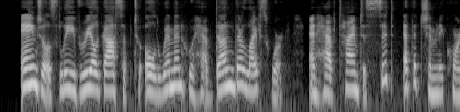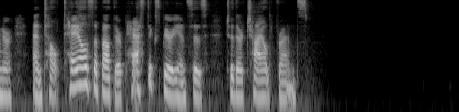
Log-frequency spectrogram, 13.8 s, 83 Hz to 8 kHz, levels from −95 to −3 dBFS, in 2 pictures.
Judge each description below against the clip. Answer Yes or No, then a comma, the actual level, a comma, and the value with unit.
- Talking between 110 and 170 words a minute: Yes, average, 145 wpm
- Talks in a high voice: Yes, high, 195 Hz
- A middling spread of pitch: No, wide, 5.7 semitones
